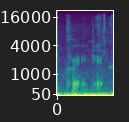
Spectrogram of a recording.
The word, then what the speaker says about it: Creek: I should say Crick. I'm saying it correctly.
